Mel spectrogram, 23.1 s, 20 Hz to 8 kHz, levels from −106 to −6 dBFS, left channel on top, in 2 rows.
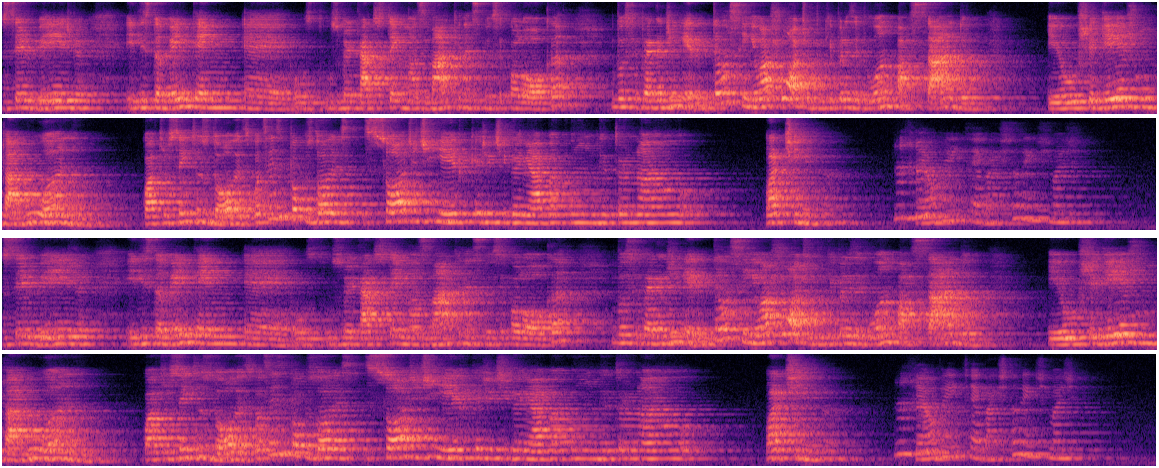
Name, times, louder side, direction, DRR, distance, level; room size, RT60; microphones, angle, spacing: voice 1, 0.0-10.0 10.5-12.4 13.0-18.5 19.2-19.7 20.5-20.8, left 2 dB, 85° left, -1 dB, 0.5 m, -31 dB
voice 2, 13.3-13.7 19.2-19.9 20.7-22.3, right 1 dB, 50° right, 0 dB, 0.3 m, -41 dB
2.7 x 2.0 x 2.8 m, 1.3 s
head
